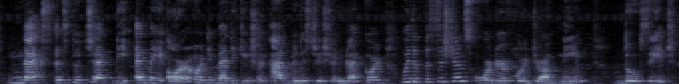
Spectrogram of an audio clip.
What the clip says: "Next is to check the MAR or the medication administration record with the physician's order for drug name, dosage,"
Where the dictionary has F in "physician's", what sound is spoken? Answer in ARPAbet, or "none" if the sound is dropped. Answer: P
